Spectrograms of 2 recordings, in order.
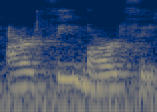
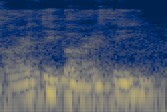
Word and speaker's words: Arthi Barthi: is because it says Arthi Barthi on it. Yes, like the Swedish the inscription has the Old Norse words Arthi Barthi. Yeah, it would be that because it's the emphasis on the first syllable.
